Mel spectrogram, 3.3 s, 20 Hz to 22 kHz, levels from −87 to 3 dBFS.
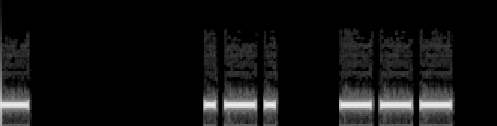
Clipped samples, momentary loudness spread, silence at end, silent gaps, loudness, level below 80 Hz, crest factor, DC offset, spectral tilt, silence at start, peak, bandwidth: under 0.1%; 10 LU; 0.3 s; 0.21-1.35 s, 1.86-2.26 s; -11 LUFS; -64 dBFS; 8 dB; 0.3%; -4.5 dB/octave; 0 s; -4 dBFS; 1.2 kHz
